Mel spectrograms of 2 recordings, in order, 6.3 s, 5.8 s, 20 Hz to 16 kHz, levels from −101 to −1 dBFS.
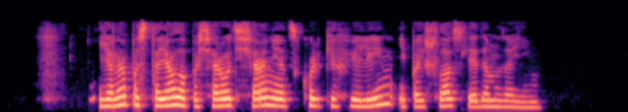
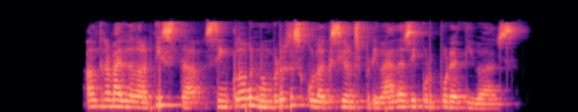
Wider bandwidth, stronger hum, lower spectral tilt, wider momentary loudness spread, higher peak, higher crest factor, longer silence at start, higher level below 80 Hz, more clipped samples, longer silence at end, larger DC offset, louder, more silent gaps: about the same, 8 kHz vs 8.2 kHz; neither; first, -4.5 dB/octave vs -3 dB/octave; first, 10 LU vs 5 LU; about the same, -2 dBFS vs -2 dBFS; about the same, 16 dB vs 18 dB; second, 0.45 s vs 0.85 s; second, -62 dBFS vs -52 dBFS; neither; first, 0.85 s vs 0.55 s; neither; about the same, -16 LUFS vs -18 LUFS; neither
